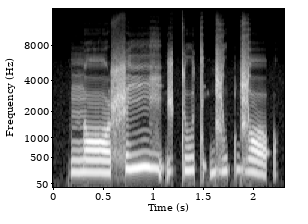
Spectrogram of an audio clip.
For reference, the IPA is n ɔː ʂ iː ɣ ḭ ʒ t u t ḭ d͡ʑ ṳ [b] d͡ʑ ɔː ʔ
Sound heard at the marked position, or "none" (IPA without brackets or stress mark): p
